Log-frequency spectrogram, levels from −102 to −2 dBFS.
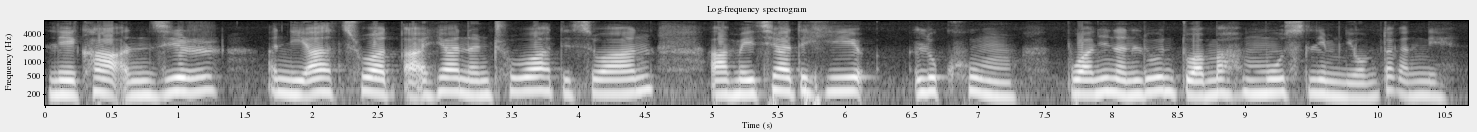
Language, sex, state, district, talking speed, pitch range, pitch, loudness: Mizo, female, Mizoram, Aizawl, 165 wpm, 200-230 Hz, 215 Hz, -14 LUFS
